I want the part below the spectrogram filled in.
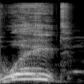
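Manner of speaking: high alarmed wait; urgent stop. Retold or imitated. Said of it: "And he goes".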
